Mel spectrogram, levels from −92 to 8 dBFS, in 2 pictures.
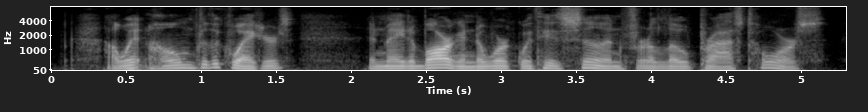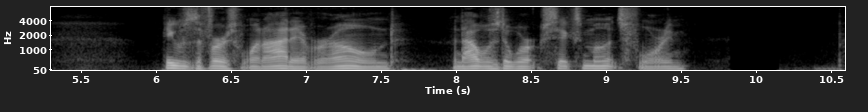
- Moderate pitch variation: No, narrow, 2.3 semitones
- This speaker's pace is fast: Yes, fast, 215 wpm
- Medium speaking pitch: No, low, 105 Hz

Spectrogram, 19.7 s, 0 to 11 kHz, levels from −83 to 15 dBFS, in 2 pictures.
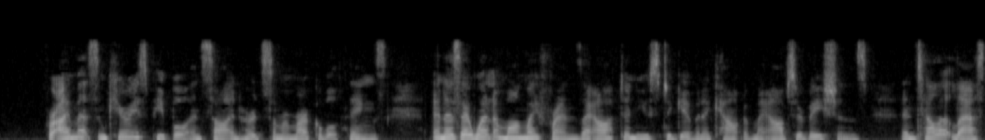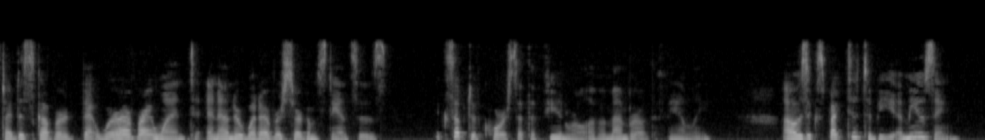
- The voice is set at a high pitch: Yes, high, 205 Hz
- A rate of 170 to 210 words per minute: Yes, average, 185 wpm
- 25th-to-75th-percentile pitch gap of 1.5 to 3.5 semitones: No, average, 4.3 semitones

